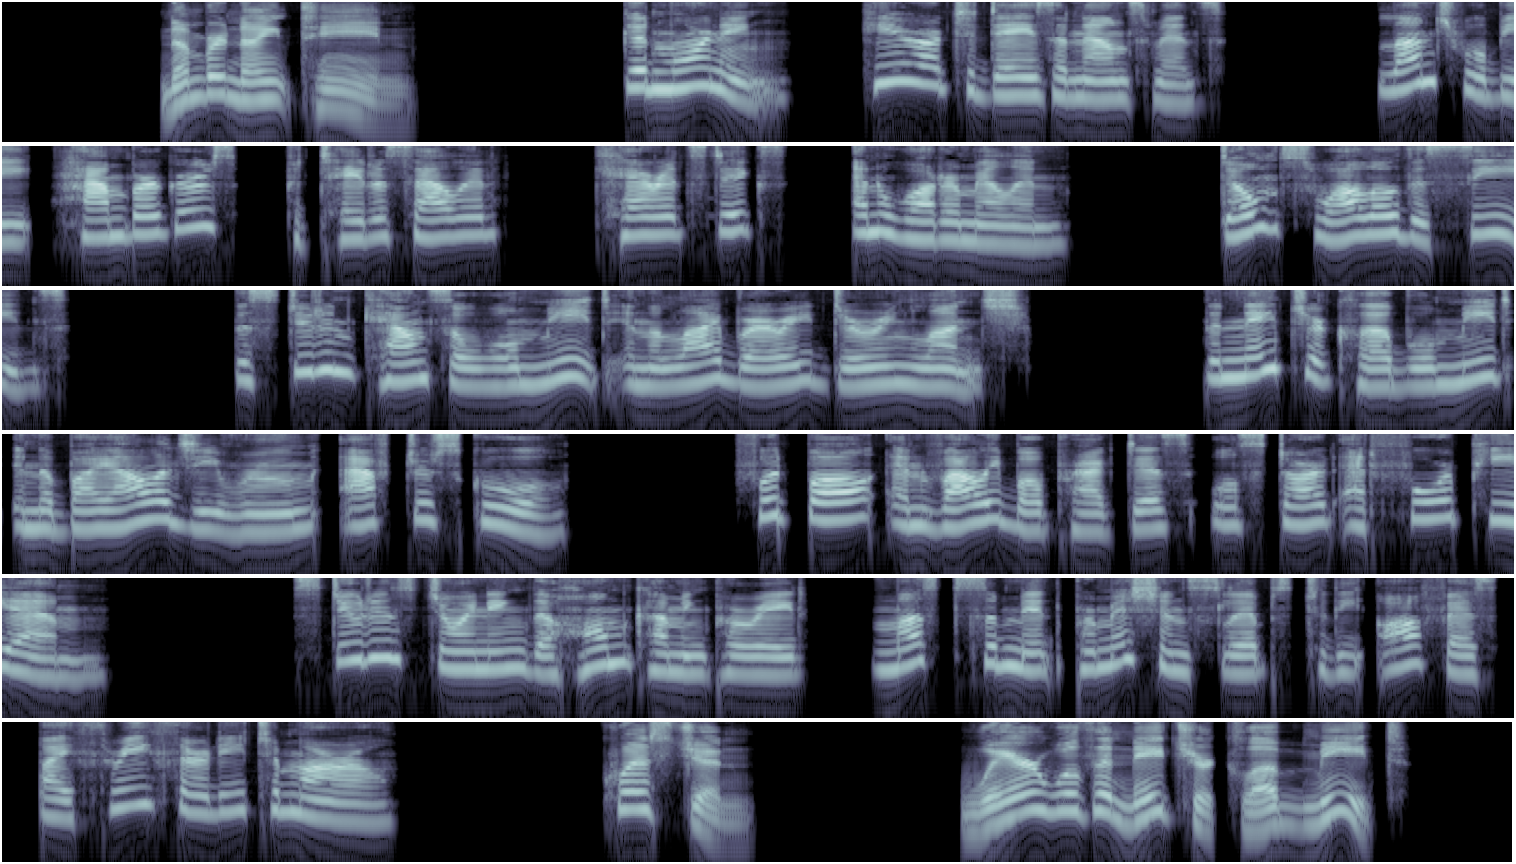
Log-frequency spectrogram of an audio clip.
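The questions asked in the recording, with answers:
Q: Where will the nature club meet?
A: In the biology room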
